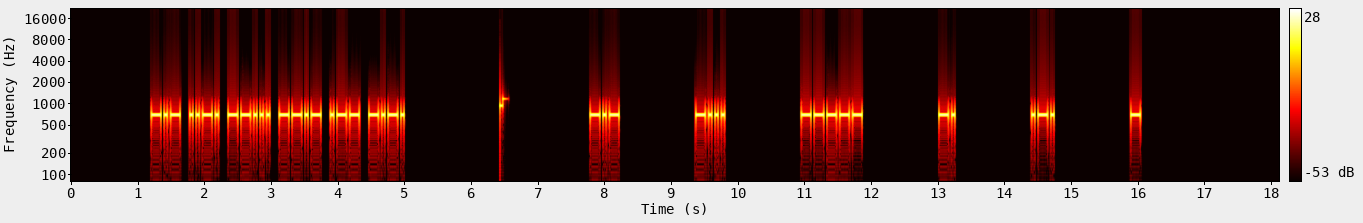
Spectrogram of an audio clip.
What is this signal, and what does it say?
Morse code, heard as a keyed tone, about 25 wpm, spaced as for 11 wpm, 700 Hz. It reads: KF7QWC KB0NRT
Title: USA Call Signs - 6 Characters - 8x Character Spacing - 25wpm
